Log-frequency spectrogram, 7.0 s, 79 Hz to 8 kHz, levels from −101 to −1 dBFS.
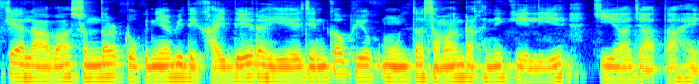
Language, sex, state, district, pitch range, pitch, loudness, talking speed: Hindi, male, Maharashtra, Solapur, 105-115 Hz, 105 Hz, -32 LUFS, 165 wpm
